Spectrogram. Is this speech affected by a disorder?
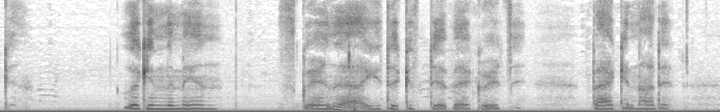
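Yes: cerebral palsy; mixed spastic-athetoid, mainly ataxic, legs and arms.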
